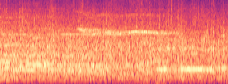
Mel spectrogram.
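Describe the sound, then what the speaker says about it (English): Distant, faint crowd applause at a medieval MMA event honoring a fighter, a soft continuous wash of clapping with faint whistle-like tones above it. "let's give a round of applause for Nick Wong, Ordo Draconis."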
